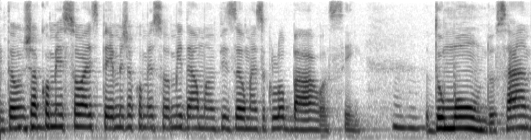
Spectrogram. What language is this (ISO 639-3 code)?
por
